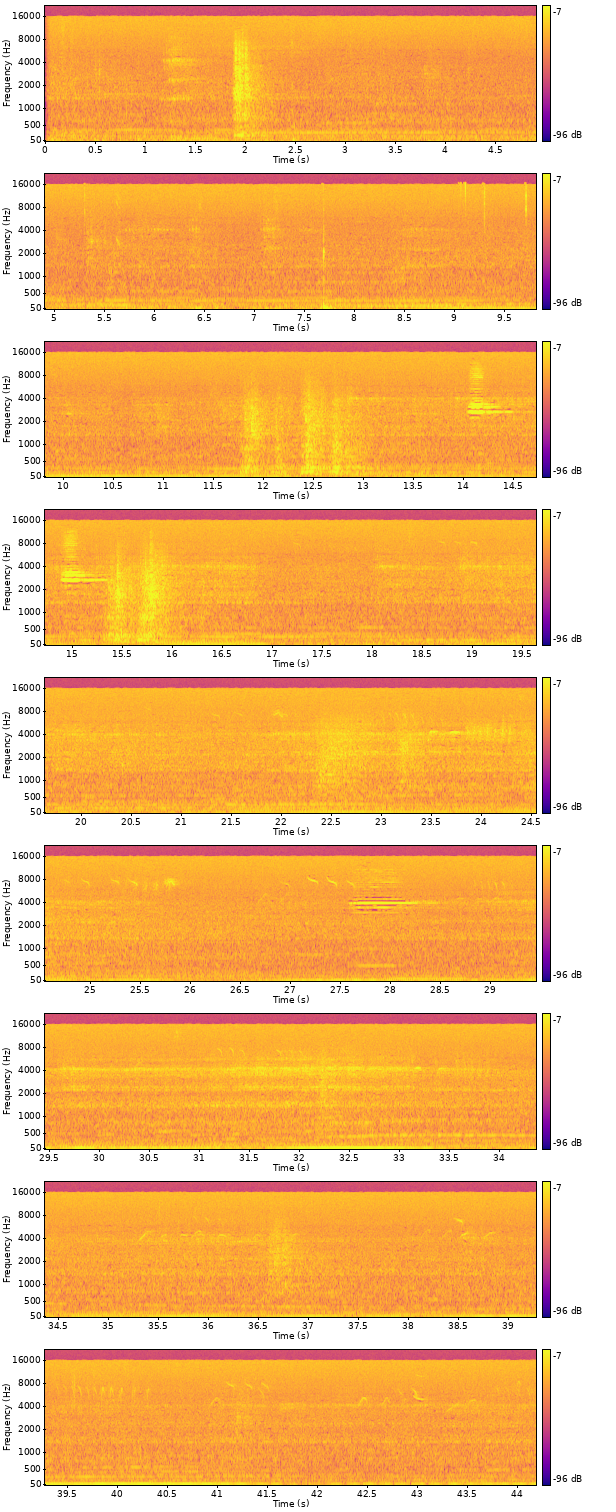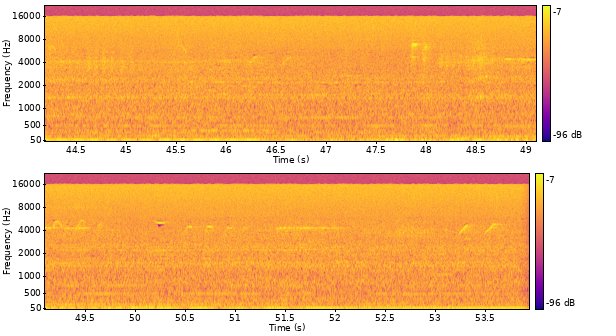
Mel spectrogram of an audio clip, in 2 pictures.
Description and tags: Construction site where a street is beeing fixed
building, building-site, construction-site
